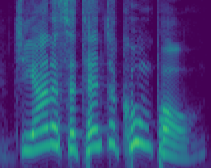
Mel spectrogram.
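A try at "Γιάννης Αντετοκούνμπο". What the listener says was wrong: you're skipping syllables, I believe.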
